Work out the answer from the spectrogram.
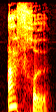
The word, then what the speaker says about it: affreux: Affreux. Final X not pronounced. And then you get this fr. Freux. Affreux.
